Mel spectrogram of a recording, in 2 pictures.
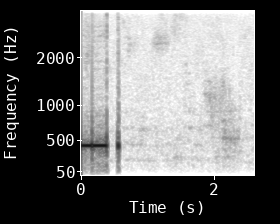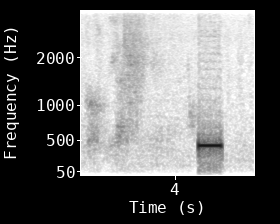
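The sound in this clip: A telephone ringback tone sounds on a call line as a steady, mid-pitched beep. One tone and a short blip come at the start, then a long quiet gap with faint rustling and murmurs, then another tone near the end.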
